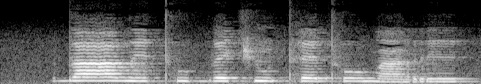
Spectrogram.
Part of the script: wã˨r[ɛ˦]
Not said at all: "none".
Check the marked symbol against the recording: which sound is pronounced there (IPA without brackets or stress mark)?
ɪ˦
